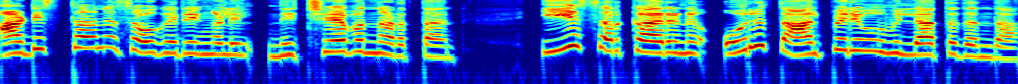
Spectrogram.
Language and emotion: Malayalam, angry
